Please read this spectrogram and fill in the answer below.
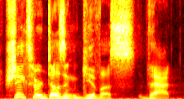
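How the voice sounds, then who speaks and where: A man's voice: fairly high pitch, sing-song, moderate pace. A man speaking as a theatre director in an informal, scholarly talk, enthusiastic but often searching for words as he explains. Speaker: theatre director discussing his production.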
